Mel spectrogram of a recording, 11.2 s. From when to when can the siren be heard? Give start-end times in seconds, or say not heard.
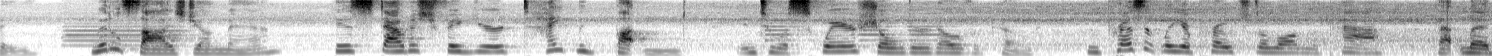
not heard.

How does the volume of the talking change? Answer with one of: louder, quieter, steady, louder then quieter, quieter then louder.
steady.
